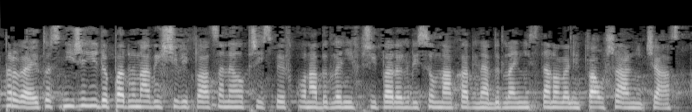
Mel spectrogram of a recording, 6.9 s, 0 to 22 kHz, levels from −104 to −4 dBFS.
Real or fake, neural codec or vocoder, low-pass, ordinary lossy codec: fake; codec, 32 kHz, 1.9 kbps, SNAC; 10.8 kHz; MP3, 32 kbps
